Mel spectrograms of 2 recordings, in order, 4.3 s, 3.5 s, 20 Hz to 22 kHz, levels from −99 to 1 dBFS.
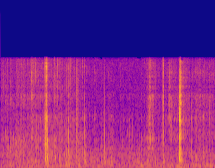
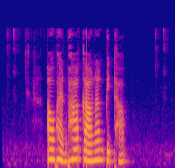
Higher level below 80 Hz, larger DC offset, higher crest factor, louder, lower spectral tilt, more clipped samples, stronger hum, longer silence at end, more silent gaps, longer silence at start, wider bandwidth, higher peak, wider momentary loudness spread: about the same, -46 dBFS vs -44 dBFS; first, 0.2% vs under 0.1%; first, 26 dB vs 20 dB; second, -23 LUFS vs -20 LUFS; second, -4 dB/octave vs -7 dB/octave; neither; neither; second, 0 s vs 1 s; neither; second, 0 s vs 0.95 s; second, 5.4 kHz vs 11 kHz; first, 0 dBFS vs -4 dBFS; first, 22 LU vs 12 LU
